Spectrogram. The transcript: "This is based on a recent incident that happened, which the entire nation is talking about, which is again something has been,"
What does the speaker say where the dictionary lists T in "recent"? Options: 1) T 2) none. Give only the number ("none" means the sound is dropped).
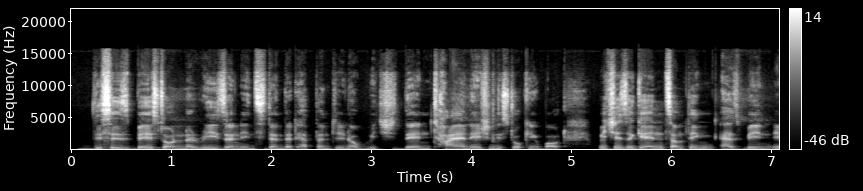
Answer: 2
